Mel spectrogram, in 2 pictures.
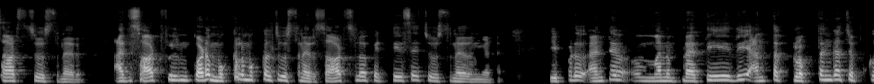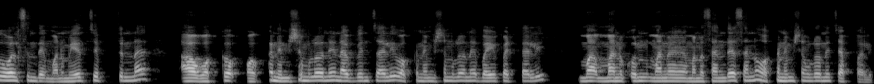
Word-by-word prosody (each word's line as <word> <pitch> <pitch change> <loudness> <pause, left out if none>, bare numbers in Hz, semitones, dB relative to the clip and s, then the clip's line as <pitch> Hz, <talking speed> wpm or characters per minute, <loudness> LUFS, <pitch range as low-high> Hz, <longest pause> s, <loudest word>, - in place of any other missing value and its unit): SATS 165 0 +1
చూస్తున్నారు. 130 -8 -4 0.4
అది 155 +1 +1
సాట్ 175 - +5
film 200 -2 +2
కూడా 185 +5 +9
ముక్కలు, 165 +6 +1
ముక్కలు 200 0 0
చూస్తన్నారు. 160 -9 0
సాట్స్‌లో 160 +6 +1
పెట్టేసే 180 +3 -2
చూస్తన్నారనమాట. 135 - -4 0.6
ఇప్పుడు 195 +7 -2 0.2
అంటే, 165 +7 -2 0.4
మనం 165 0 +2
ప్రతీది 195 +6 +3
అంత 165 0 -2 0.2
క్లుప్తంగా 205 +6 +3
చెప్పుకోవాల్సిందే 185 -5 +2
మనమేది 145 +5 -1
చెప్తున్నా, 180 +3 -3 0.5
ఆ - - +8 0.2
ఒక్క 145 +2 -12 0.3
ఒక్క 140 - -12
నిమిషంలోనే 175 +5 +1
నవ్వించాలి, 170 +2 -1
ఒక్క - - -21
నిమిషంలోనే 170 +3 -3
భయపెట్టాలి. 155 +2 -2 0.4
మ - - +3 0.2
మనకున్న 160 +1 0
మనా 155 0 +1 0.2
మన 145 - -1
సందేశాన్ని 180 +5 0
ఒక్క - - -15
నిమిషంలోనే 165 0 -3
చెప్పాలి. 135 -4 -5
165 Hz, 125 wpm, -24 LUFS, 155-180 Hz, 0.6 s, కూడా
